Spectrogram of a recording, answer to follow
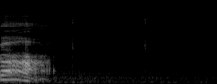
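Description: A man says one short word, then a quiet stretch with two faint, sharp clicks about three-quarters of a second apart.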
